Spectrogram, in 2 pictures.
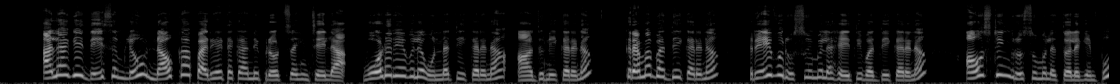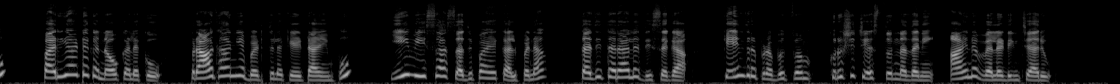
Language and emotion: Telugu, neutral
